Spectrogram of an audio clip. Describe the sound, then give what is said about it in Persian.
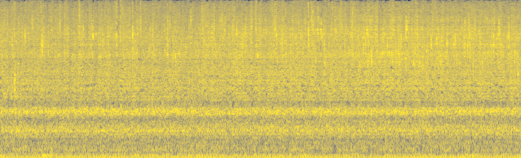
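Meat sizzling in a pan while it is lightly browned on its sides, a steady, fairly faint crackling hiss that continues evenly with no speech. “خیلی نمیخوام تختش بدم، فقط همین که روهاش یک کوچولو سرخ بسته تو میخوام بپزمش.”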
